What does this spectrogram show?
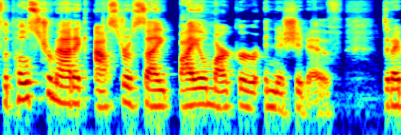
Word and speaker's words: astrocyte: So CURE has since launched and I'm going to make sure I get this correct here, it's the Post-Traumatic Astrocyte Biomarker Initiative. Did I pronounce astrocyte correctly?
